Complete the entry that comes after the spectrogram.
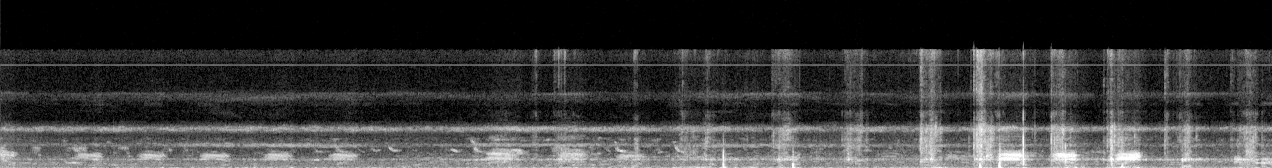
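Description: A distant bird calling: a quick run of five or six short calls evenly spaced about half a second apart, then further runs of calls later. A few faint knocks come between them.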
